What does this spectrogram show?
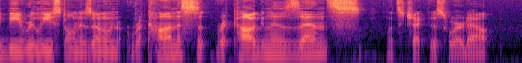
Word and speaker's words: recognizance: Recognizance rhymes with, or sounds like recognition, so maybe he doesn't have to pay a money bond.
